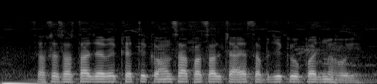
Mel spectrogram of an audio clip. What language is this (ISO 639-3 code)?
bho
